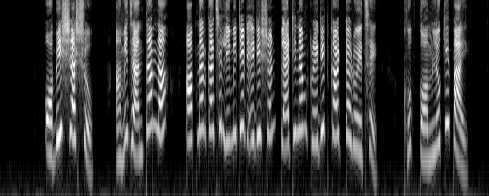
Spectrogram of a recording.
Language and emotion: Bengali, surprised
